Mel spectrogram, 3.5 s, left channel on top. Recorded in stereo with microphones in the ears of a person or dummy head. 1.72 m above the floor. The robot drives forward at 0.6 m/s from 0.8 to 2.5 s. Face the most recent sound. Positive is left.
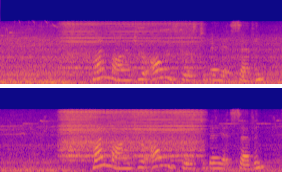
turn(degrees=-10)  # may be behind; listen again after turning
